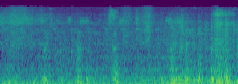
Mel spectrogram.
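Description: Vehicle engine and road noise heard from inside the cab while driving, a steady low rumble that grows a little stronger near the end.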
